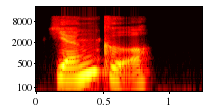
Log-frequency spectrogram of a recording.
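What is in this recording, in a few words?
"yan2 ge2", Chinese; HSK4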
